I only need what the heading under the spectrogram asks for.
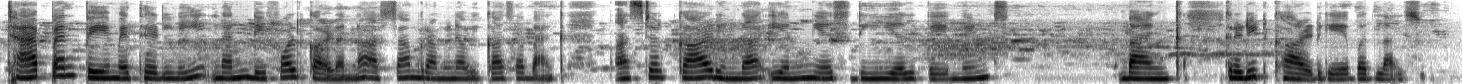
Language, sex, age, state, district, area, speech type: Kannada, female, 45-60, Karnataka, Chikkaballapur, rural, read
